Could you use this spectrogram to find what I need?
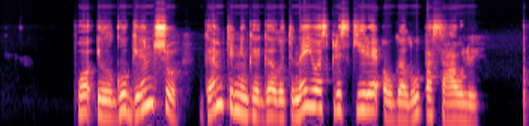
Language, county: Lithuanian, Vilnius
